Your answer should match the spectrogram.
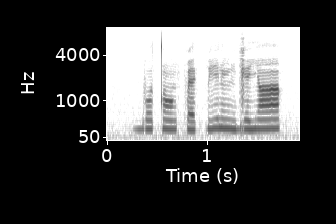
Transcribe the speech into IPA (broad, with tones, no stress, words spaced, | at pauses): bo˨tɔ̃˨ k͡pɛ˨k͡pi˨˦ɾĩ˧ ɡe˧jã˦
